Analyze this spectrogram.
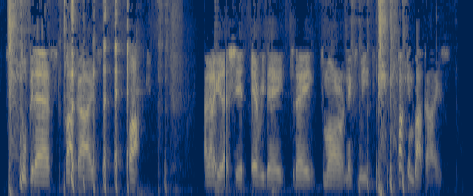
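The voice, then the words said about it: Possibly African accent. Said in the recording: “I'm assuming from the accent, it sounds like African, perhaps.”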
